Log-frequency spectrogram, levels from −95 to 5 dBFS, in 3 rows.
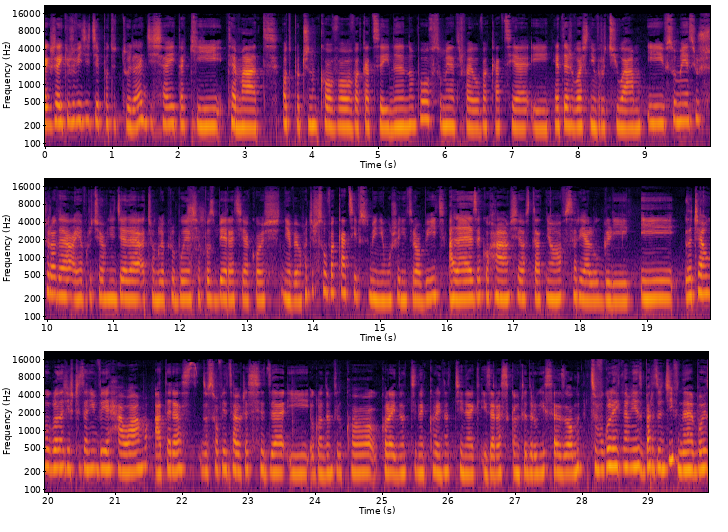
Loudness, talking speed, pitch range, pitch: -26 LUFS, 185 wpm, 195-220 Hz, 200 Hz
